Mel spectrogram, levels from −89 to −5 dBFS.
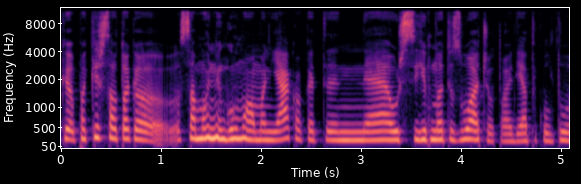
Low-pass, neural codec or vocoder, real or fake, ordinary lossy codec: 10.8 kHz; none; real; MP3, 96 kbps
